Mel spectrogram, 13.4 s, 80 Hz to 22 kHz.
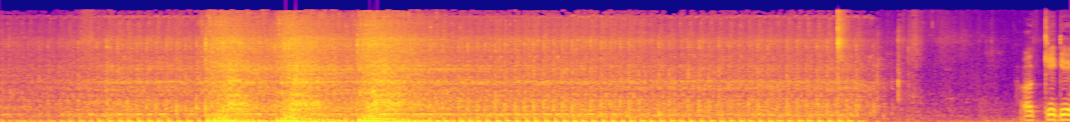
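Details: Yamaha LC135 single-cylinder, warmed up, after repair for a humming, droning noise traced to the crankshaft: steady, even idle with a smooth low beat, no hum or rough knock, then shuts off; the noise is gone and the engine sounds healthy.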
